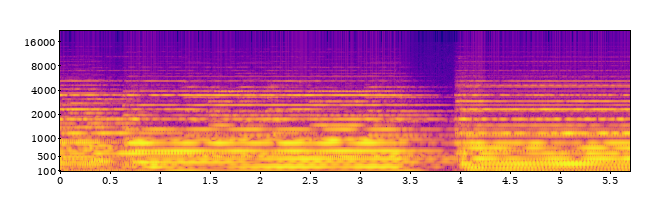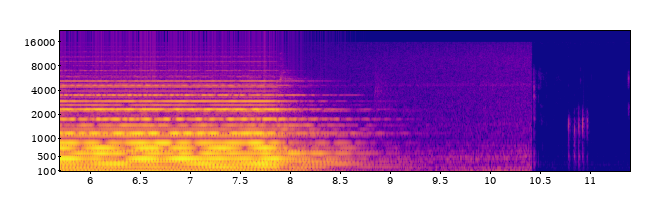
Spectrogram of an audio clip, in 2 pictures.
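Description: An organ plays sustained chords that ring out in a large echoing hall.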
